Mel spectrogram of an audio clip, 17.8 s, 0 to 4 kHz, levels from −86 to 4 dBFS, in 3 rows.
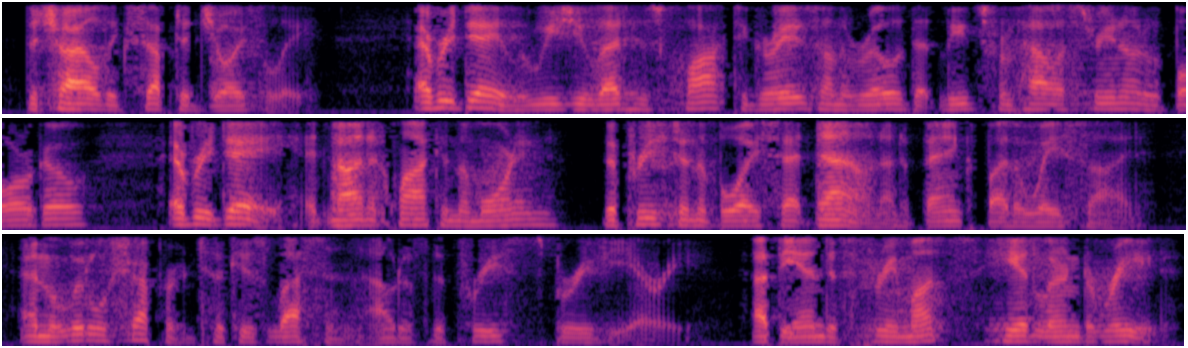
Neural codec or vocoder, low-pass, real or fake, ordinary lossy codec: none; 3.6 kHz; real; AAC, 16 kbps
